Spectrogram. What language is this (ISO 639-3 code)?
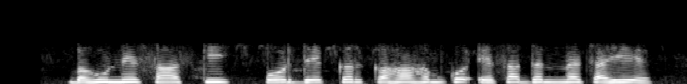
hin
